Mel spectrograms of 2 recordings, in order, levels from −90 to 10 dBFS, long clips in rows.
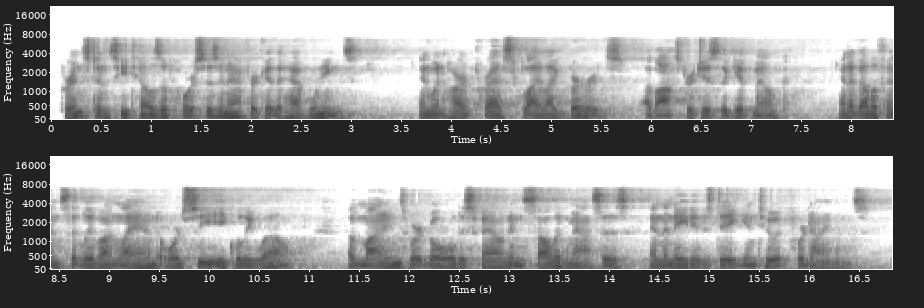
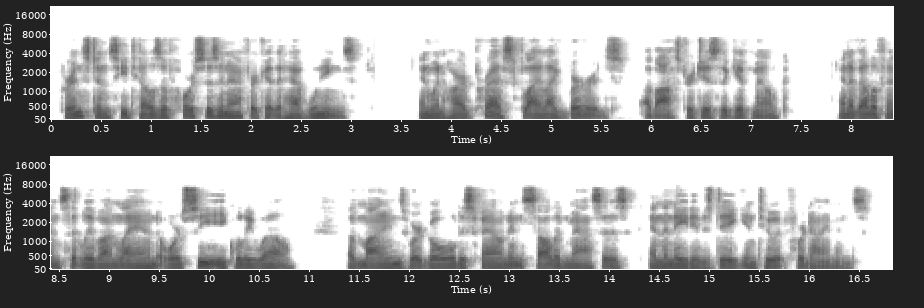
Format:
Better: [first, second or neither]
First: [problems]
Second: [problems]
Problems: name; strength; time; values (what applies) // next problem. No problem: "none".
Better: second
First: room echo; dies away in 2.9 s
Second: none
